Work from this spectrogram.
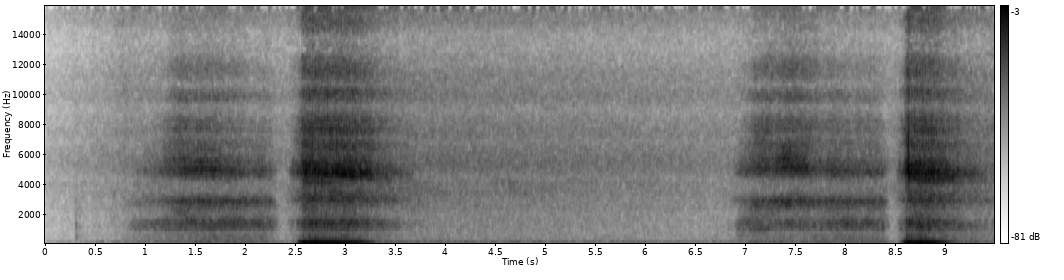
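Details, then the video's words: Golden Retriever asleep on a couch, snoring: two deep, rumbling low snores about six seconds apart, each lasting under a second, with soft breathing hiss between them in a quiet room. "A Golden Retriever Sleeping & Snoring on a Couch"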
